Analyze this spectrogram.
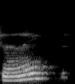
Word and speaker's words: Cheryl: hi my name is Cheryl uh and uh for those of you to help pronounce that it is like Carl but with an sh in front of it and if all those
